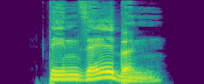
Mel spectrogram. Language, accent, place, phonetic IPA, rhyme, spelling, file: German, Germany, Berlin, [deːnˈzɛlbn̩], -ɛlbn̩, denselben, De-denselben.ogg
- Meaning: 1. masculine accusative singular of derselbe 2. dative plural of derselbe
